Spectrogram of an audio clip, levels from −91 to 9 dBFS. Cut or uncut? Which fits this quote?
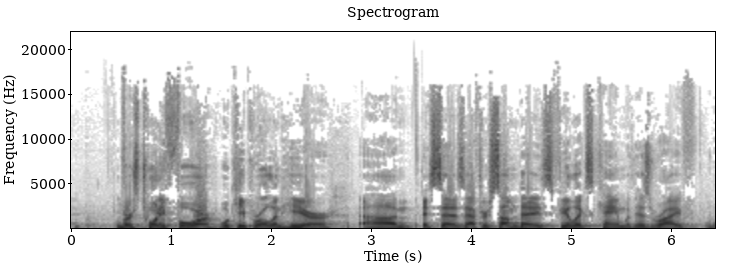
uncut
